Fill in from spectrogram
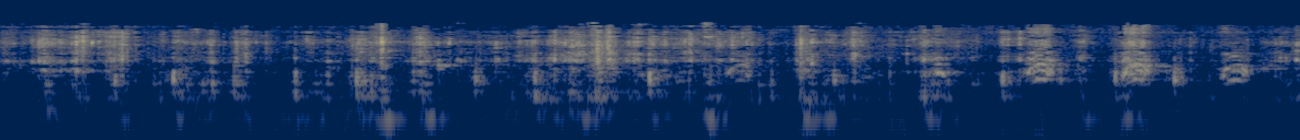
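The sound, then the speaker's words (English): A dog snarls and growls in rough, rapid bursts as it tries to bite a woman in a carriage, amid a busy scuffle of movement and patter that runs throughout with no clear pauses. “By Jove, he's snarling. He's trying to bite the woman.”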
